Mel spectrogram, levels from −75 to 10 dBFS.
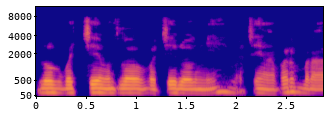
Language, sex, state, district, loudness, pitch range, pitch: Hindi, male, Bihar, Supaul, -17 LUFS, 105-115 Hz, 110 Hz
